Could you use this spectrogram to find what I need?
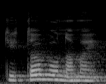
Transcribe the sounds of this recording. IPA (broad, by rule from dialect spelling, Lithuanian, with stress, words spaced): tʲiː ˈtɑːʋoː nɐˈmɐɪ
